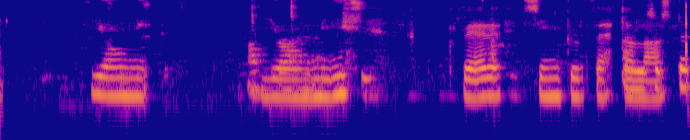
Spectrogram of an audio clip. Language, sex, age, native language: Icelandic, female, 14, Icelandic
